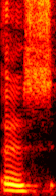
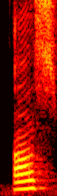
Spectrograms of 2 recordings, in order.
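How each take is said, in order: First: The word is said with a schwa vowel. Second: The word is said with a full vowel.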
